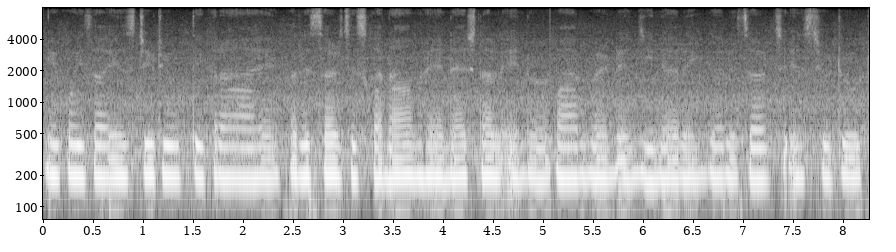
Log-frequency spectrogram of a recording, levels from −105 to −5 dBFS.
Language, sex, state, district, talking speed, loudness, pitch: Hindi, female, Maharashtra, Nagpur, 115 wpm, -15 LUFS, 185 Hz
